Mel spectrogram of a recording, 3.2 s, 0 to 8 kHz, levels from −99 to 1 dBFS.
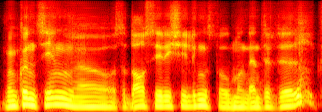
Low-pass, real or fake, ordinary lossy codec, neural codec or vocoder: none; fake; none; codec, 16 kHz, about 1 kbps, DyCAST, with the encoder's durations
